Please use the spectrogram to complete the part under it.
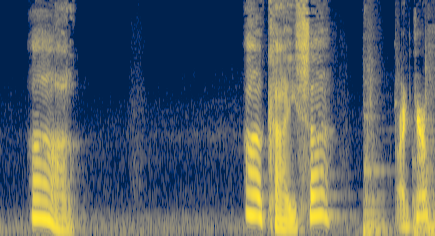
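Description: A man speaks in a cartoon voice.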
